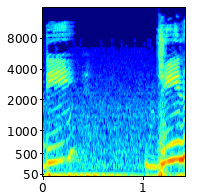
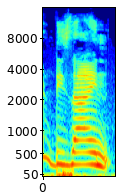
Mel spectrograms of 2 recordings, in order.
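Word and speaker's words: design: डीजन हो जाएगा okay but यहां पे क्या है जी जो है वो साइलेंट रखना है आपको क्या रखना है साइलेंट रखना है तो क्या हो जाएगा डिजाइन उसी तरीके से रे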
